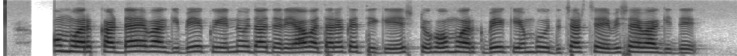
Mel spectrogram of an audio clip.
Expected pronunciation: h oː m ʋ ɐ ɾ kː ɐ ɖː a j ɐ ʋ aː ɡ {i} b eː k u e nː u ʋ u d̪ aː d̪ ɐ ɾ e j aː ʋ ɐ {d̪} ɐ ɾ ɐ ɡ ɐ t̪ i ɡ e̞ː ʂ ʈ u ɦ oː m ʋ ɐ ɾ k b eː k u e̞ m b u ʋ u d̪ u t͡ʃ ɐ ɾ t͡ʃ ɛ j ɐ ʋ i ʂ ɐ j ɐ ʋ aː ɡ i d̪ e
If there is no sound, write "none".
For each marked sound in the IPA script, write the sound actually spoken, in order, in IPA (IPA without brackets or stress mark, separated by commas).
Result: i, t̪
